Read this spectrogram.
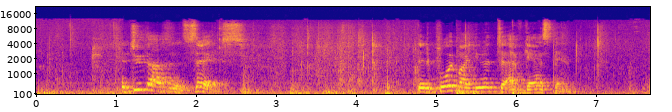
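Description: A man speaks loudly in an echoing room.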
